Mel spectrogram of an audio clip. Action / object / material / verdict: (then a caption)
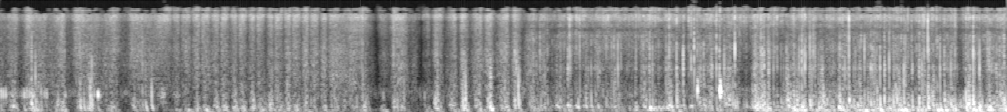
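scrape / woven cotton blanket / cotton / none. Fingertips and short nails scratch and rub across the textured weave of a soft, thick, loosely woven white cotton blanket lying bunched on a surface. A dense, muffled, low-heavy rustling and scratching continues throughout with little brightness, growing louder and busier toward the end.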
